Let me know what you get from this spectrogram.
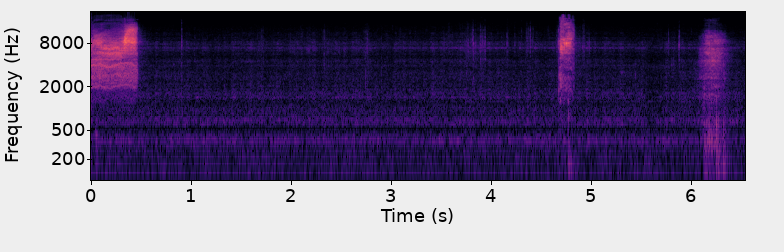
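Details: Newly hatched baby leopard gecko screaming and lunging defensively when touched: three short, harsh, hissy bursts, the first about half a second long, then two brief ones near the end, separated by quiet room hum.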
